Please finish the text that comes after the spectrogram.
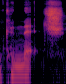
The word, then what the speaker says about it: Knecht: The word night in English came from the German Knecht, which means servant, and this word is pronounced with no silent letters at all.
